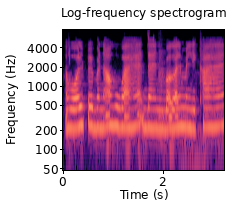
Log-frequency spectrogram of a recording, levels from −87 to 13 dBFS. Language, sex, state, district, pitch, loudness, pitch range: Hindi, female, Chhattisgarh, Raipur, 220 Hz, -17 LUFS, 205-225 Hz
